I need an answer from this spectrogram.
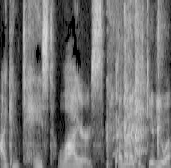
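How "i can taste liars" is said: very slow, drawn-out, close whisper. Voicing a character who whispers a threat into another's ear: whispering in character. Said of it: "I whisper in your ear".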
